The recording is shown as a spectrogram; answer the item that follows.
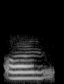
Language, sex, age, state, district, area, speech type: Urdu, female, 30-45, Uttar Pradesh, Aligarh, rural, conversation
